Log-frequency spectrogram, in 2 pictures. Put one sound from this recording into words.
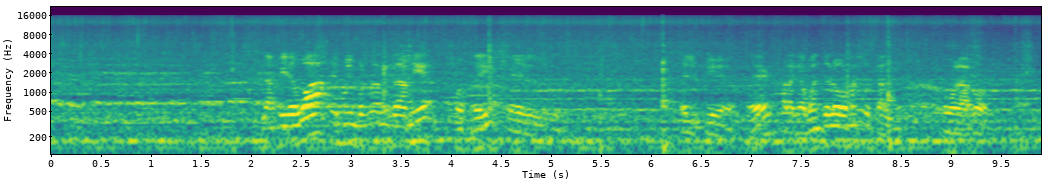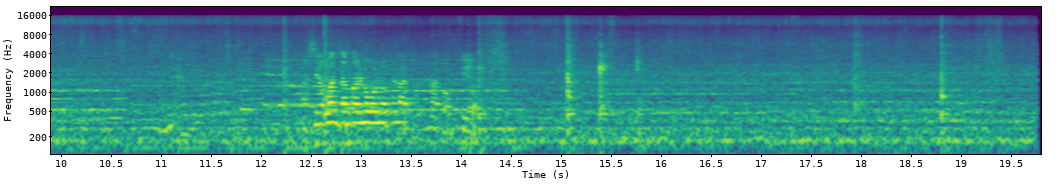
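A thick sauce bubbles and sizzles in a pan.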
